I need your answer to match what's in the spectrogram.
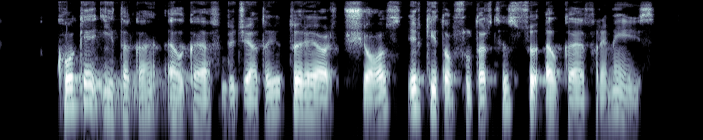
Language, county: Lithuanian, Panevėžys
